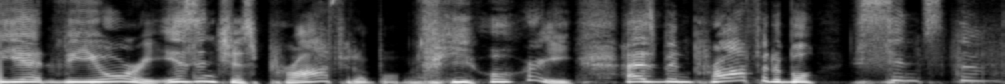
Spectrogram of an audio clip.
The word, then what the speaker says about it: Vuori: do you pronounce it it's vori it's not Vari or VII it's viori which is nothing like it spelled and it's finnished for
